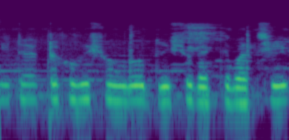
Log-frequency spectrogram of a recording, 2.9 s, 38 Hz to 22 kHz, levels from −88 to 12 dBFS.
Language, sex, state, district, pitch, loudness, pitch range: Bengali, female, West Bengal, Kolkata, 230 Hz, -24 LUFS, 215-240 Hz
